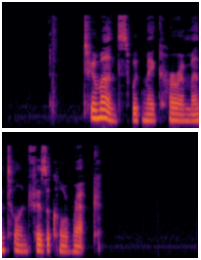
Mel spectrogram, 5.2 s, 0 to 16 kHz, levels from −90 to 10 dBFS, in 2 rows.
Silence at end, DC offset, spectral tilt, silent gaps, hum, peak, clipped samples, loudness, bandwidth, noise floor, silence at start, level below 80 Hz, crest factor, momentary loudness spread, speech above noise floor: 1.3 s; under 0.1%; -4.5 dB/octave; none; none; -8 dBFS; under 0.1%; -27 LUFS; 11.5 kHz; -77 dBFS; 0.65 s; -76 dBFS; 22 dB; 10 LU; 50 dB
